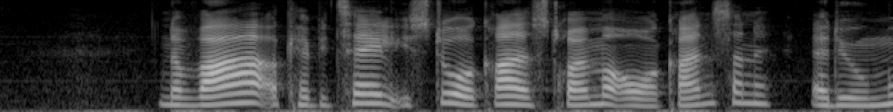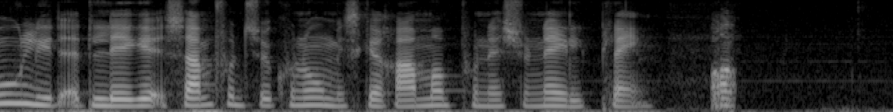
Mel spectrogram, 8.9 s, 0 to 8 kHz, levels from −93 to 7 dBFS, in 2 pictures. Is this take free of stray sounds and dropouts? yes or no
no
